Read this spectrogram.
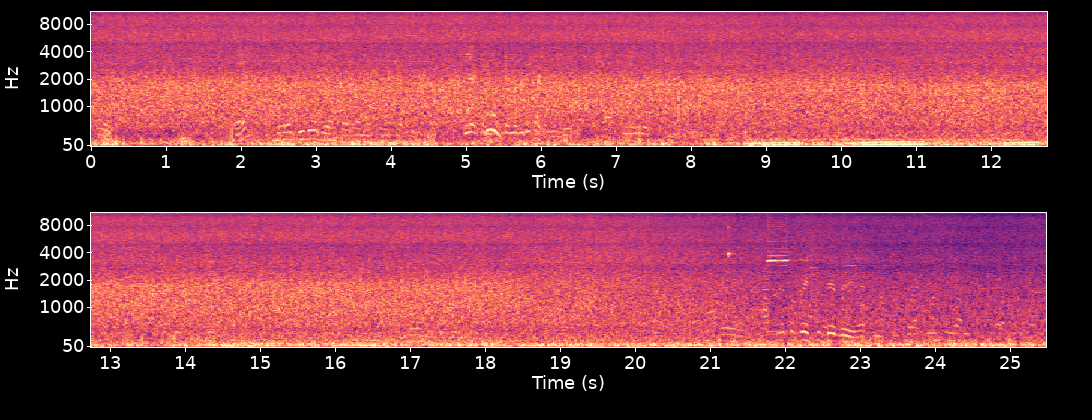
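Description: Fountain jets hiss and splash water into a pool.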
